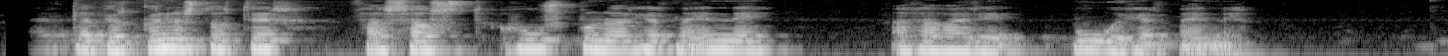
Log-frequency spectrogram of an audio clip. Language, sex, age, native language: Icelandic, female, 50-59, Icelandic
